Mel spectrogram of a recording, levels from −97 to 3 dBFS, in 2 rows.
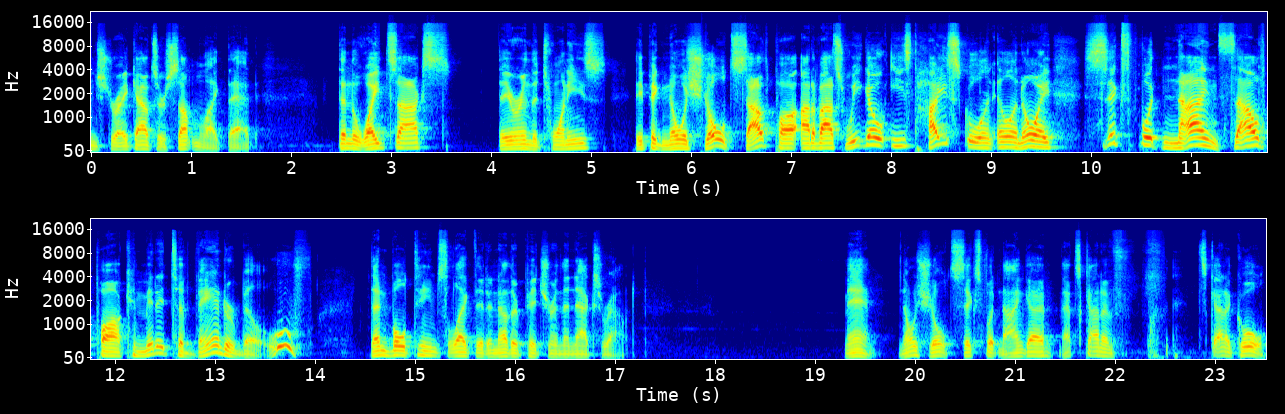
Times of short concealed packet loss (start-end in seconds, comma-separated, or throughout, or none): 6.09-6.15, 10.45-10.49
